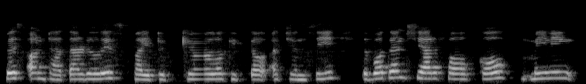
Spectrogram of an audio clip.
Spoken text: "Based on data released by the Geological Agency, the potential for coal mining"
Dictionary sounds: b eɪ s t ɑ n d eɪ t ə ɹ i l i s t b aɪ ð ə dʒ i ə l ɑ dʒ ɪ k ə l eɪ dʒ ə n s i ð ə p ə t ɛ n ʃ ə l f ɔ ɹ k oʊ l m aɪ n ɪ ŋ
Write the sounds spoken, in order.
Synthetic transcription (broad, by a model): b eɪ s t ɑ n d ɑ t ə ɹ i l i s b aɪ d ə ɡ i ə l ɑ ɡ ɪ k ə l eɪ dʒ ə n s i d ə p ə t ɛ n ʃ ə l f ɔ l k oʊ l m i n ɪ ŋ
